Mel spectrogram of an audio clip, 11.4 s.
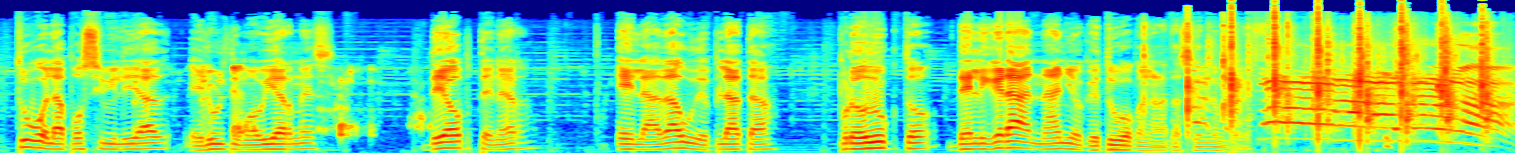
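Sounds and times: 
speech: 0:00.1 - 0:02.6, 0:03.2 - 0:09.7
hand claps: 0:08.6 - 0:11.3.

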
